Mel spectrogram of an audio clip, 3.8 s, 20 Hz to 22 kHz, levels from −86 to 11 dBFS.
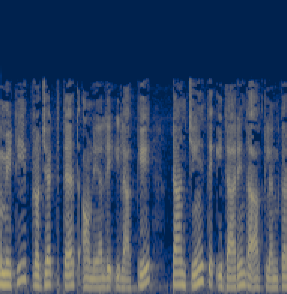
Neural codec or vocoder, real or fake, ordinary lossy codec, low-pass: none; real; none; 7.2 kHz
